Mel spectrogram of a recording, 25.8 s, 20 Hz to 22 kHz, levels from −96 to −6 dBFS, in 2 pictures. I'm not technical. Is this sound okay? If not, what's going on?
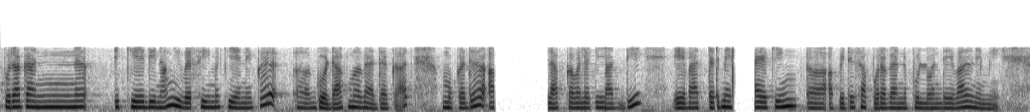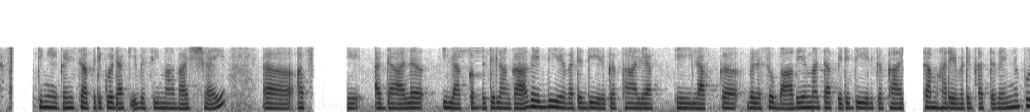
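No, there are three problems, two of them coming and going.

First, the whole clip has gone through the iLBC codec, a low-quality internet-calling format. Everything above about 4 kHz is gone, so the speech sounds boxed-in and muffled. It has a plainly audible rough, slightly robotic edge, because the format rebuilds the voice from a simplified model in short chunks rather than sending the real sound. It's there from start to finish, so it's a sound quality you'll notice the whole way through.

Second, there are lost iLBC frames: little bits of the stream never arrived, and the player covered the gaps by repeating the last scrap of voice with some noise mixed in. You'll hear brief buzzy or breathy smears. They come at 2.34 s (very short) and around 9.85–9.95 s. Just before "ළඟා වෙද්දි", at 18.82–18.92 s, there's another, and at 25.06 s there's a short one. 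Two stretches are patchier, with several small losses scattered around 7.40–7.58 s and 11.52–11.72 s. Each time, the voice snaps back right after.

Third, there are three wireless microphone squelch dropouts. The radio mic's signal weakened until the receiver muted itself, so you get a quick burst of hiss, then near silence, then the voice returning. The longest runs from 5.99 to 6.97 s, with about 0.7 s of silence. Another runs from 16.65 to 17.25 s, silent for under half a second. The shortest is 12.94–13.29 s, about a quarter second, just before "ඉතින් ඒක නිසා අපිට".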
